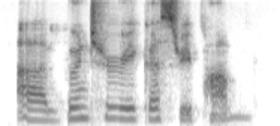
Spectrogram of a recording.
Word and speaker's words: Boonie Sripom: I just want to correct pronunciation, so anyone else who wants to pronounce my name, Boonie Sripom.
